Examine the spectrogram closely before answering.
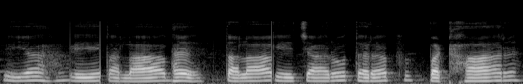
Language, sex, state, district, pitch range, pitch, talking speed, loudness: Hindi, male, Bihar, Madhepura, 160-180 Hz, 165 Hz, 105 wpm, -17 LUFS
